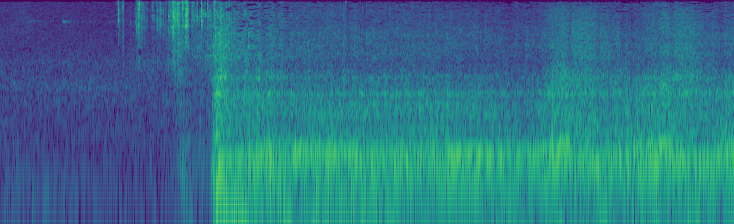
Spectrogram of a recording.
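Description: Car ignition: a few key clicks, then the car's engine fires suddenly about two seconds in and settles into a loud idle. It is blipped up and back down about two-thirds of the way through.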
